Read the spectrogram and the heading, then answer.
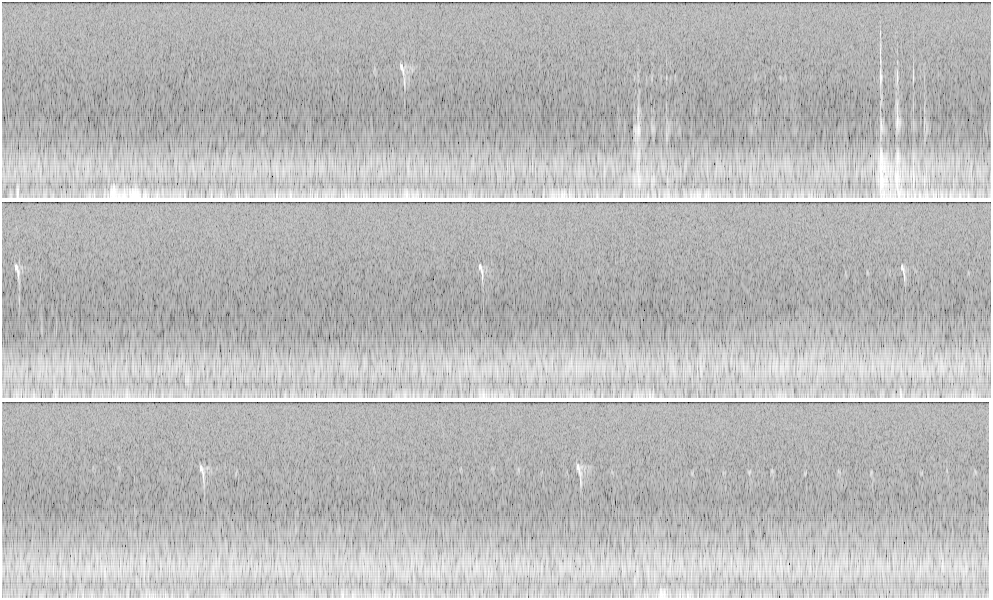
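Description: Wild birds coming down give brief, high flight calls, single faint chirps every few seconds over a steady background hiss, with a soft thump or two and no talking.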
